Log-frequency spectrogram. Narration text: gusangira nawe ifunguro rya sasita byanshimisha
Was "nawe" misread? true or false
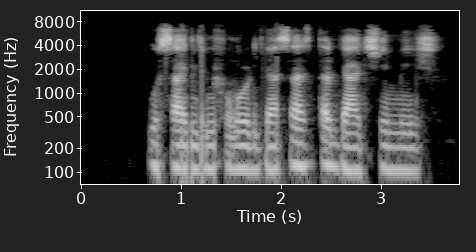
true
